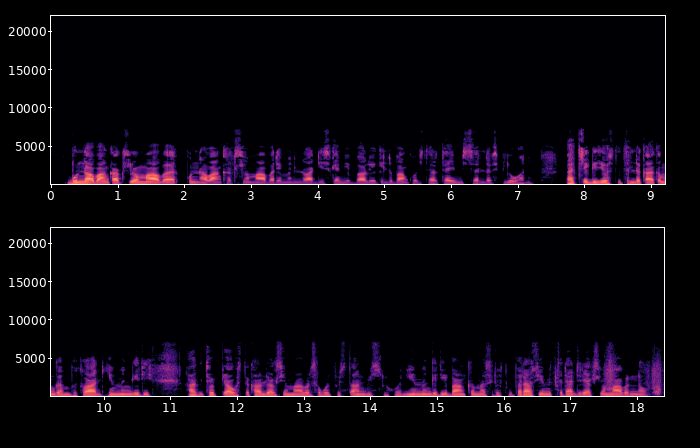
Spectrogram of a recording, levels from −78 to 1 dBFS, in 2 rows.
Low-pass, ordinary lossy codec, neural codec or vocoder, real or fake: 7.2 kHz; MP3, 32 kbps; none; real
